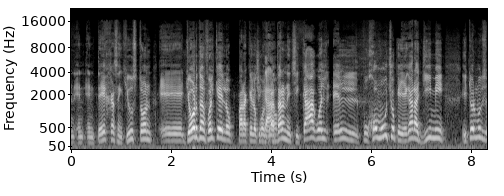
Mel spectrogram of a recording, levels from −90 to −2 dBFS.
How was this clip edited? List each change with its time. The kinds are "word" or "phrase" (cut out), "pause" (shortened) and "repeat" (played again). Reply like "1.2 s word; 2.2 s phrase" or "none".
1.7 s pause; 3.2 s word; 6.5 s word

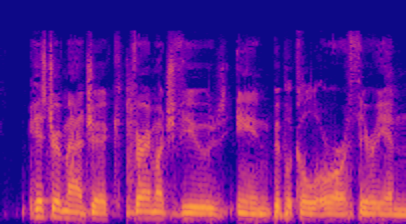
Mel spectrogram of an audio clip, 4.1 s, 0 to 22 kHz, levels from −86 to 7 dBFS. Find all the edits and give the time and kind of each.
none

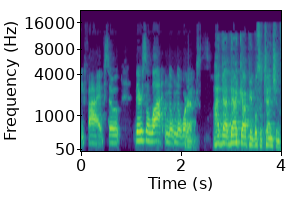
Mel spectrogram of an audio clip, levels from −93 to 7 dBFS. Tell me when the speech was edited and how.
1.8 s repeat

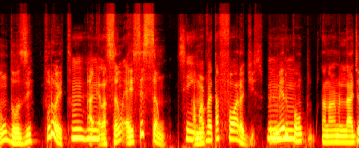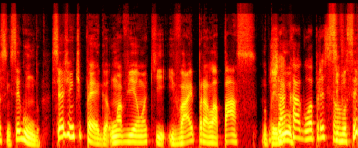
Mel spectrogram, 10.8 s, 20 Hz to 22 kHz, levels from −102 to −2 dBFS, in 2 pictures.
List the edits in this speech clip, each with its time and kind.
3.1 s phrase; 4.8 s phrase

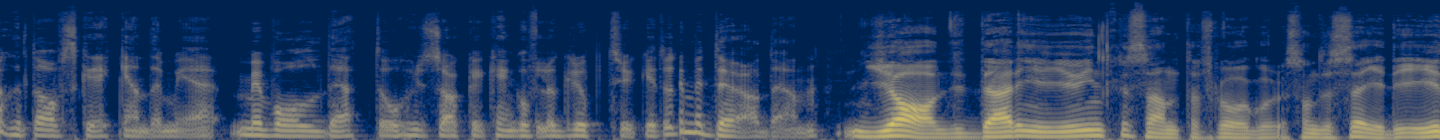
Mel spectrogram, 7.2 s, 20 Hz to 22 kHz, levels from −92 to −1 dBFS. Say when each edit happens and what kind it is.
2.7 s word; 3.4 s word

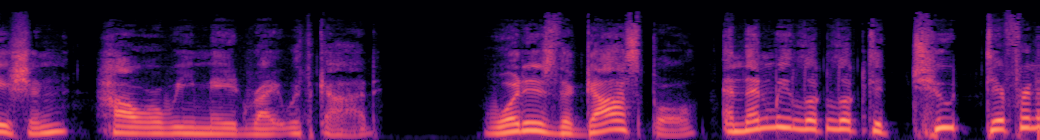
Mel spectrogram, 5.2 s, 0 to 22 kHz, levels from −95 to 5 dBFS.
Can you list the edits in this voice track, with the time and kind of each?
3.5 s pause; 4.1 s repeat

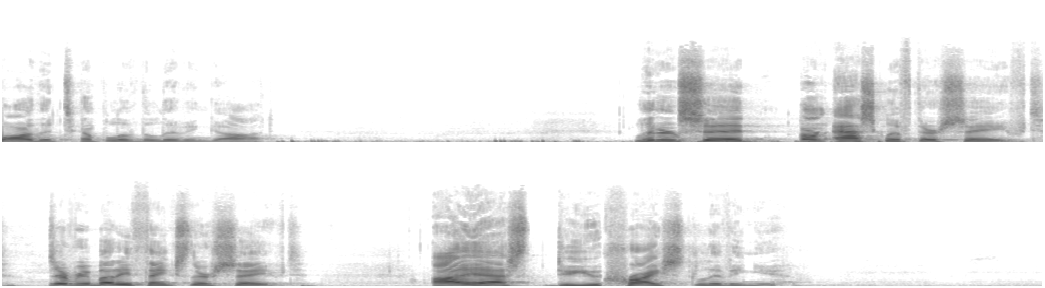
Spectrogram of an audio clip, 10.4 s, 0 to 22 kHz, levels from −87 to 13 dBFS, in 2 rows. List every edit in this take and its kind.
3.4 s word; 4.0 s word; 4.4 s word; 5.4 s word; 7.8 s word; 8.2 s word; 8.9 s word

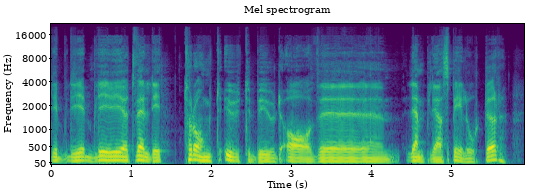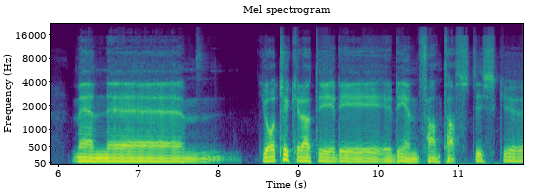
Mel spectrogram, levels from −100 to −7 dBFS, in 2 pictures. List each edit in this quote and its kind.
none

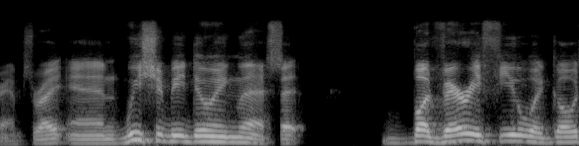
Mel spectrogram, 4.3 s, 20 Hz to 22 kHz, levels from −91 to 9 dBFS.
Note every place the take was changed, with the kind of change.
2.1 s phrase

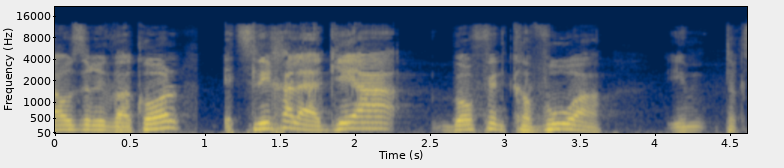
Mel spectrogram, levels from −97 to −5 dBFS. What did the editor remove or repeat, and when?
1.0 s pause

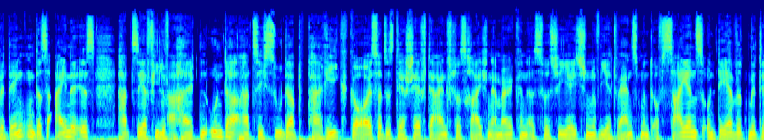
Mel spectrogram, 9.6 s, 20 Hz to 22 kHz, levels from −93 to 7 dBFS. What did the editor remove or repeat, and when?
1.5 s word; 2.1 s word; 3.0 s word; 4.8 s word; 7.5 s word

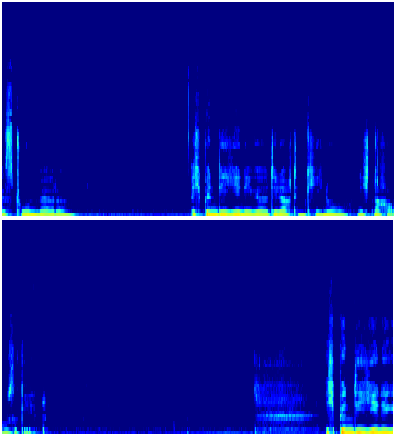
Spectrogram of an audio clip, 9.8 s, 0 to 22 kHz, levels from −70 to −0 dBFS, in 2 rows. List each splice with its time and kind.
none

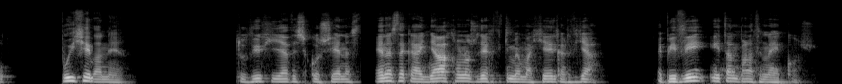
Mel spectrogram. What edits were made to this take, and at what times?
0.9 s phrase; 2.4 s word; 3.6 s word; 5.1 s word; 5.6 s word

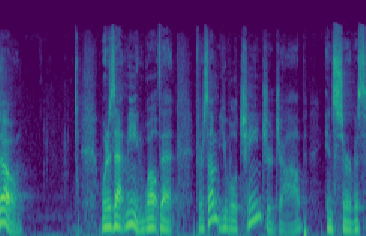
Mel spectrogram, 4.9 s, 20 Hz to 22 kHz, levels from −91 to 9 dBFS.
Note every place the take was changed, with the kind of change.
2.1 s word; 2.9 s word

